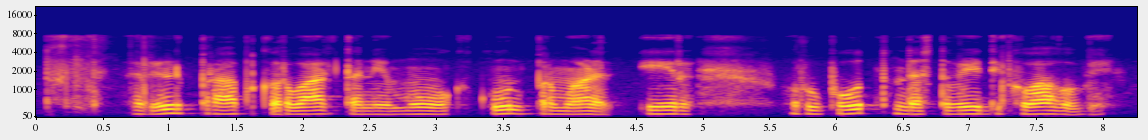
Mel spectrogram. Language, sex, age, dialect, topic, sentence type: Magahi, male, 18-24, Northeastern/Surjapuri, banking, statement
